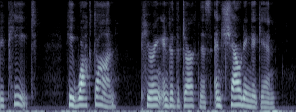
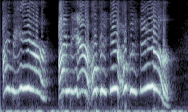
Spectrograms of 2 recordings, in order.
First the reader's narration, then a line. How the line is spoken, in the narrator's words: yelled so hard that she could feel her voice losing its strength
